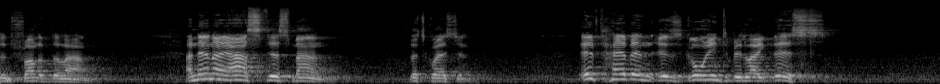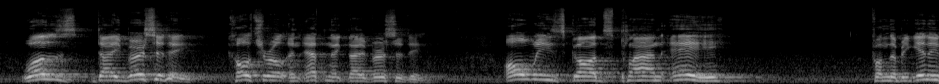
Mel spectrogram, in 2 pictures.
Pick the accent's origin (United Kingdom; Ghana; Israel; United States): United Kingdom; Northern Ireland; accent: Irish; moved away as an adult; also born or lived in Kenya / Tanzania; now in Canada; Was born and raised in the north of Ireland, left there when there was the Troubles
